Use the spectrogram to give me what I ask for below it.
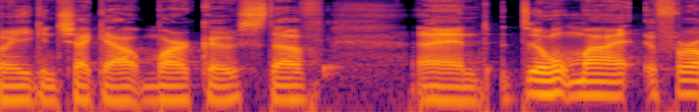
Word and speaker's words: Marco: This is Marco, aka, I'm Italian, so I should say Marco, like a proper Italian should say.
